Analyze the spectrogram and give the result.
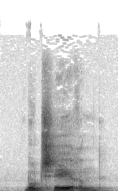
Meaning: to model (usually with clay)
- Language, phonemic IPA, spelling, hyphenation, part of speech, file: Dutch, /butˈseːrə(n)/, boetseren, boet‧se‧ren, verb, Nl-boetseren.ogg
